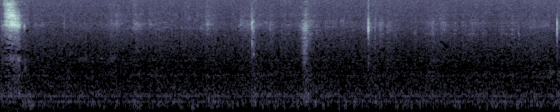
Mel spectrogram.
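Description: A small metal hook clicks faintly against a plastic loom.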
